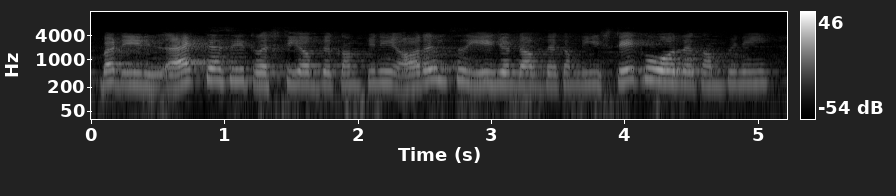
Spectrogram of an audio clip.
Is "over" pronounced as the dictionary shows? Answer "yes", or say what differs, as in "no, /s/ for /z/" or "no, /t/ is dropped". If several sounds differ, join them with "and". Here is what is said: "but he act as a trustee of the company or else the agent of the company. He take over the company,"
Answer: yes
